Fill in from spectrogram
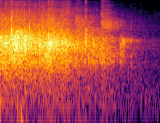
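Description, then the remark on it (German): A short burst of audience applause, dense clapping that starts at full strength, holds briefly, then thins out and fades away within about two seconds. “Wollt ihr vielleicht einen mm. kleinen Applaus ah, ja, ja.”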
